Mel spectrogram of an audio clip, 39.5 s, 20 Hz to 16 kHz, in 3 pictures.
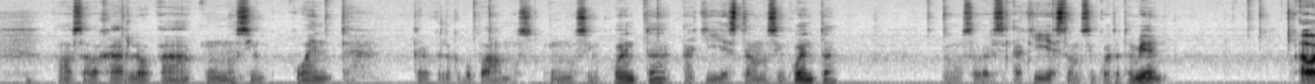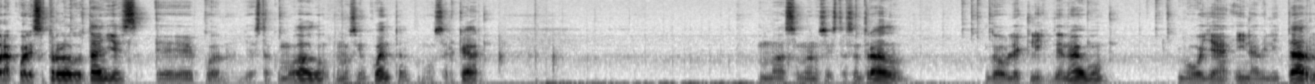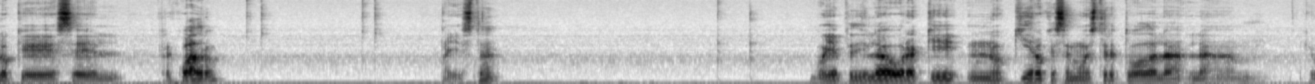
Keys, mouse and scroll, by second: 1.2 click, 2.1 scroll, 3.4 click, 3.7 scroll, 4.3 scroll, 4.8 click, 7.2 click, 9.5 click, 10.2 middle click, 10.6 click, 12.5 click, 13.9 click, 14.7 middle click, 15.4 scroll, 15.9 click, 15.9-17.5 scroll, 17.9 scroll, 18.5 Down, 18.6 Down, 19.0 Down, 19.1 Down, 19.4 Left, 19.6 Left, 19.8 Left, 20.0 Left, 20.2 Left, 20.4 Left, 20.8 Right, 21.1 Right, 21.7 click, 22.0 click, 22.1 click, 22.8 click, 23.1 click, 24.2 middle click, 24.8 click, 26.7 scroll, 28.9 click, 32.0-33.5 scroll, 33.7 scroll, 34.8 scroll, 37.3-37.9 scroll.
